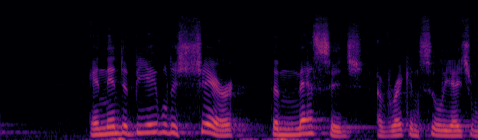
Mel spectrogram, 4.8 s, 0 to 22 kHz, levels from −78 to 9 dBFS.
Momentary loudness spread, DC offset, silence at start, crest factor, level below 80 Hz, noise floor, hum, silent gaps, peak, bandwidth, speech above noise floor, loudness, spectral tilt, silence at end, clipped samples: 6 LU; under 0.1%; 0 s; 16 dB; -52 dBFS; -68 dBFS; none; none; -18 dBFS; 15.5 kHz; 35 dB; -34 LUFS; -5.5 dB/octave; 0 s; under 0.1%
